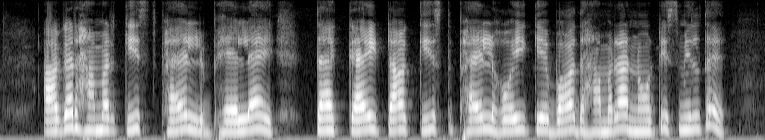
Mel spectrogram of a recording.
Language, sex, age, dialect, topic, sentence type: Maithili, female, 18-24, Eastern / Thethi, banking, question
